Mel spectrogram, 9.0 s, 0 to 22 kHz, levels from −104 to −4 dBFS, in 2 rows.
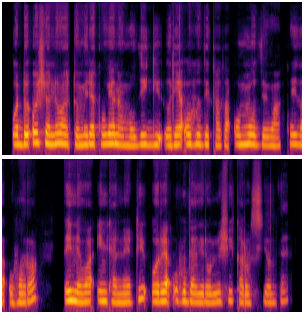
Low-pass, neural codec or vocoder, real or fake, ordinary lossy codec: none; codec, 44.1 kHz, 2.6 kbps, SNAC; fake; none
